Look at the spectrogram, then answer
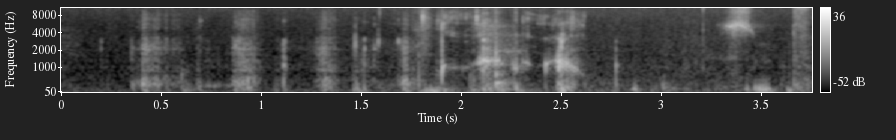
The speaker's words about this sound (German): Frisst du Kandes oder was ist das? Was ist denn das?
